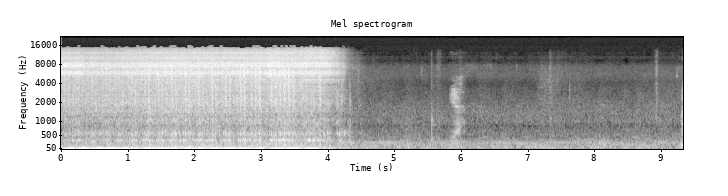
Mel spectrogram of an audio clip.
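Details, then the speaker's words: 1968 Dodge Charger with a clapped-out 318 and two-barrel carb, previously locked up and sitting in a field since 1984, runs rough for seconds then dies. Suspected carburetor not delivering fuel. "but it ran and it idled for a minute well maybe like 20 seconds but it ran ah it just won't run very [Music] long it must just be that carburetor must be junk and it's just not getting any fuel going"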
